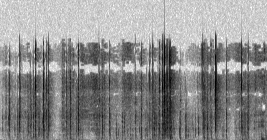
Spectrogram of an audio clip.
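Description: A glossy yellow, Mickey-printed, hand-sized foil or plastic blind bag with contents inside is held and crinkled with the fingertips while the fingers also scratch its surface. The result is a dense run of quiet, bright, crisp crinkles and scratches with very little low end.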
